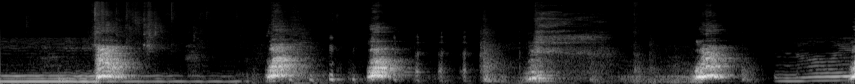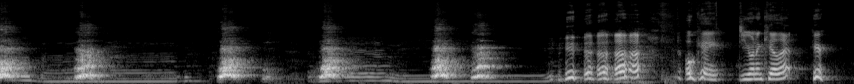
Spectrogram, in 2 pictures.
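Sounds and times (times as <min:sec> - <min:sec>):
low drone shifting pitch: 0:00.0 - 0:02.6, 0:07.8 - 0:10.6, 0:12.0 - 0:14.9
dogs barking: 0:01.0 - 0:01.5, 0:02.6 - 0:04.4, 0:06.9 - 0:07.5, 0:08.5 - 0:09.8, 0:10.7 - 0:15.1.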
